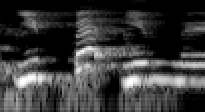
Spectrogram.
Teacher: இப்பு இம்ு மேலுதலும் கீழுதலும் பொருந்துவதால் நமக்கு என்ன வருது இப்பு இம்மு அப்படின்னு சொல்லிட்டு வருது.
